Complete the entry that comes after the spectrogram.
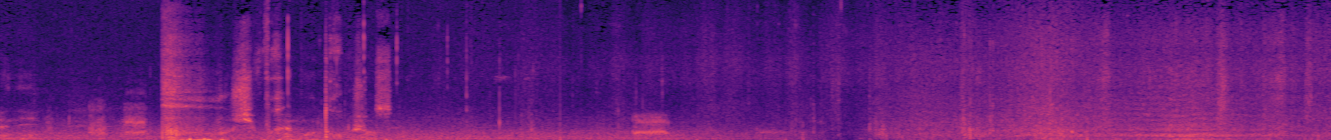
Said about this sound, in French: j'ai poursuivi le chemin et comme vous pouvez l'entendre, je suis arrivé jusqu'à la mer, jusqu'à la plage. Et en fait, c'est une sorte de langue de sable coincée entre l'étang et la mer, absolument de toute beauté.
